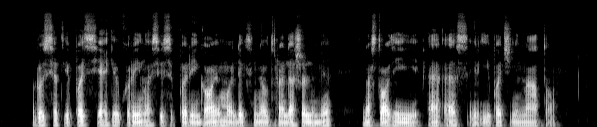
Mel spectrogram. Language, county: Lithuanian, Kaunas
